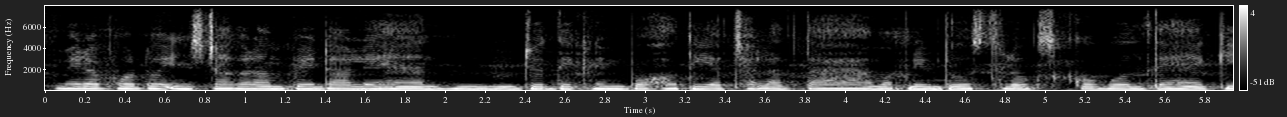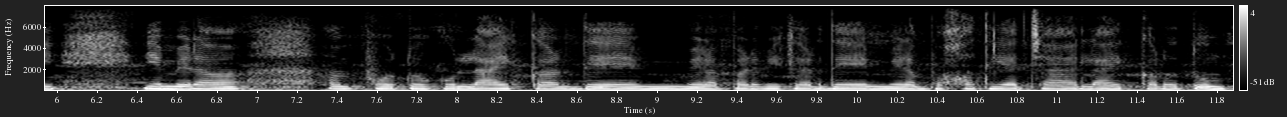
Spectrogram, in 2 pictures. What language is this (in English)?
Urdu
